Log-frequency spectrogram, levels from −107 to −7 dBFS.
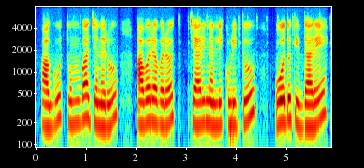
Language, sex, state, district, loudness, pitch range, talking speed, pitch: Kannada, female, Karnataka, Bangalore, -18 LUFS, 190-215 Hz, 70 wpm, 200 Hz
